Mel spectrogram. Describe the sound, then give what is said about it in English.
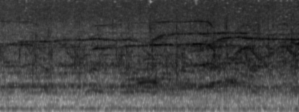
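A concert crowd roars continuously for an encore, heard backstage during a WBCN radio broadcast, a steady loud wash of cheering with scattered whoops and shouts rising above it, plus some clapping mixed in. “I don't think the crowd's going to let them leave.”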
